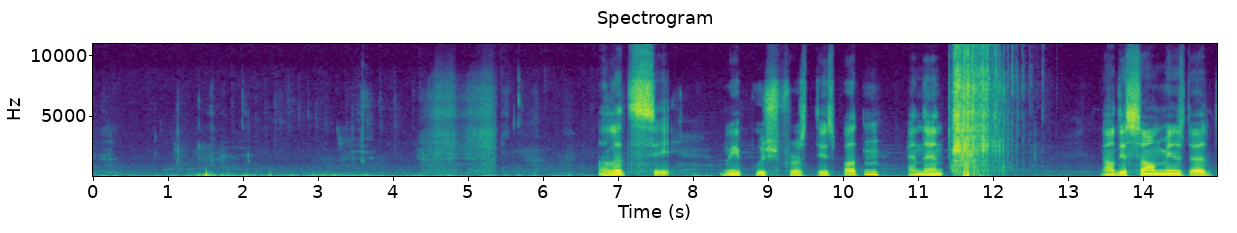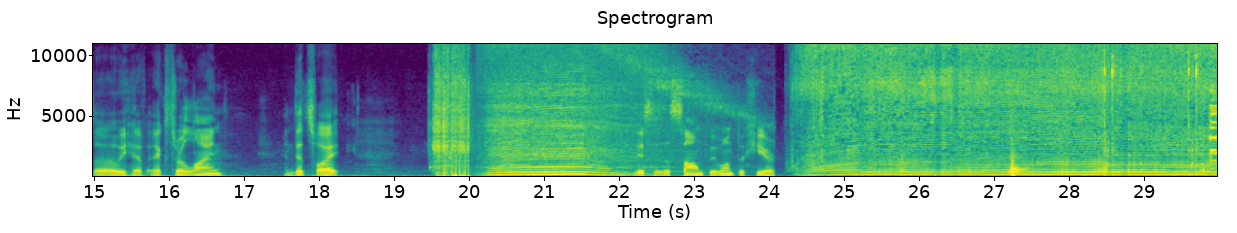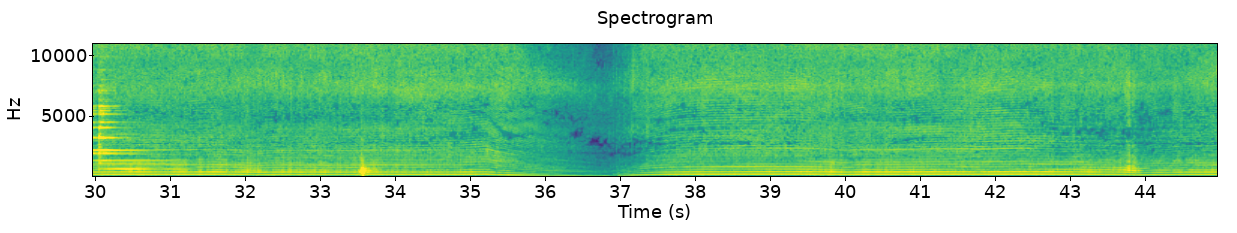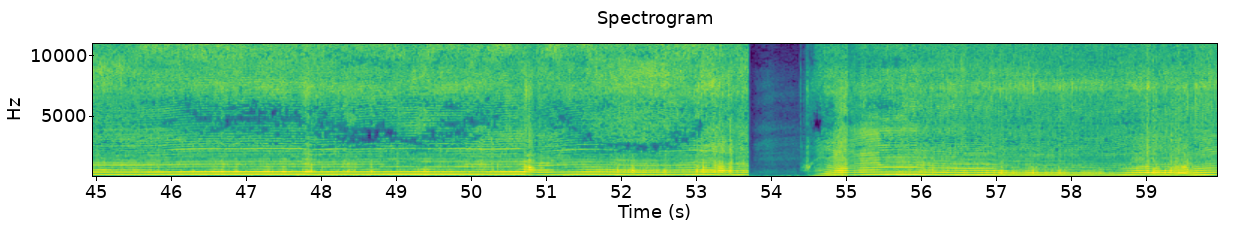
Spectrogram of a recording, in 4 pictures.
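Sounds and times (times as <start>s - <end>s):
electric grass trimmer motor whine: 50.1s - 53.7s, 54.4s - 59.9s.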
